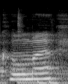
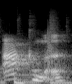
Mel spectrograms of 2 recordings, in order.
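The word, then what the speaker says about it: AUCMA: first okay So and I've been calling it The Akuma one thing you're gonna learn about me I'll be mispronouncing all kind of stuff it is the Akama right a-u-c-m-a so that's what it's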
